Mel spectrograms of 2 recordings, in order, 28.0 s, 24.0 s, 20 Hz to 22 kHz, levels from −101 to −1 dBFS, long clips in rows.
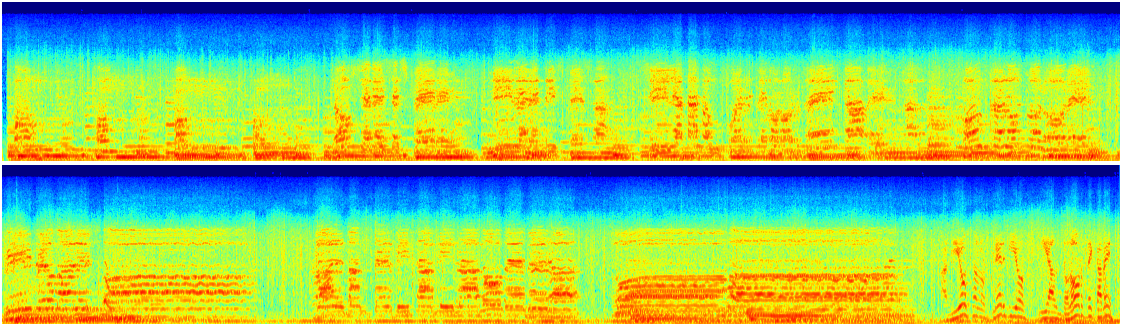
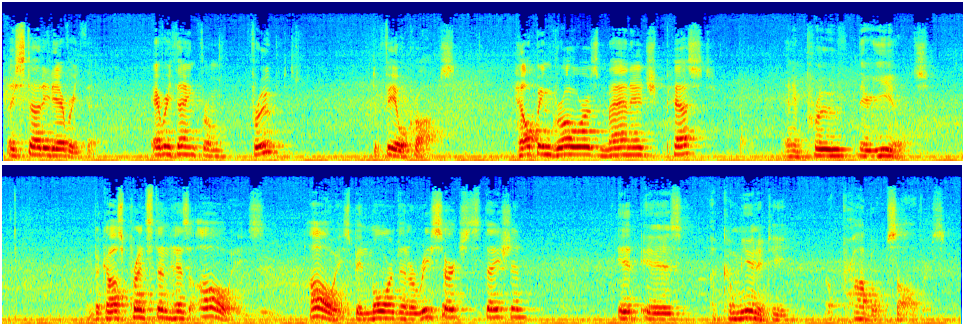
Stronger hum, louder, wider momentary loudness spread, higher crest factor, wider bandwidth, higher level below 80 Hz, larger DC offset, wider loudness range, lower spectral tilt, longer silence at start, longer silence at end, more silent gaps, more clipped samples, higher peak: neither; second, -16 LUFS vs -12 LUFS; second, 6 LU vs 20 LU; about the same, 14 dB vs 14 dB; second, 11 kHz vs 13.5 kHz; about the same, -34 dBFS vs -30 dBFS; neither; second, 2 LU vs 5 LU; about the same, -6.5 dB/octave vs -6.5 dB/octave; about the same, 0.05 s vs 0 s; about the same, 0 s vs 0 s; neither; neither; about the same, -2 dBFS vs 0 dBFS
